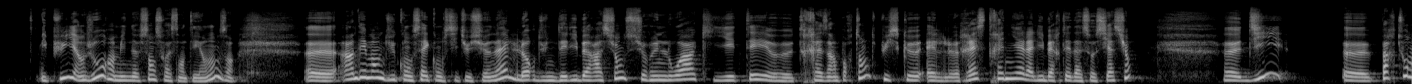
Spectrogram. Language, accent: French, French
